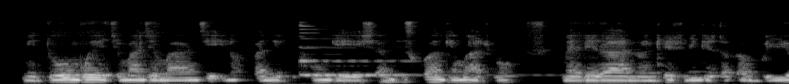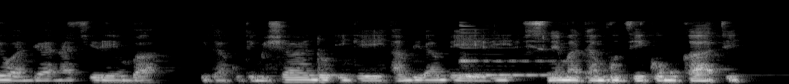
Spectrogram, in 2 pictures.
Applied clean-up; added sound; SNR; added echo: classical method WPE with log-MMSE.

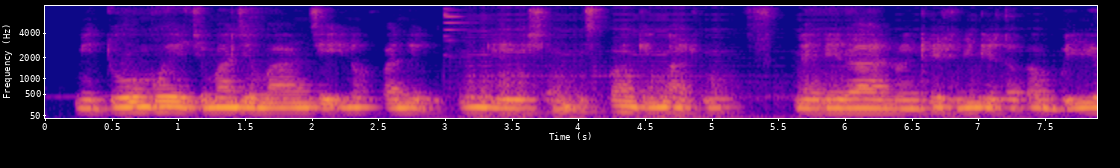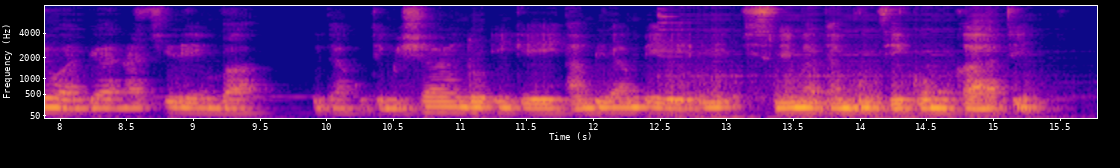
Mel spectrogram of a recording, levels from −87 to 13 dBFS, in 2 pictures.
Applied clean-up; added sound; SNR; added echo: neural separator model SepFormer DNS4.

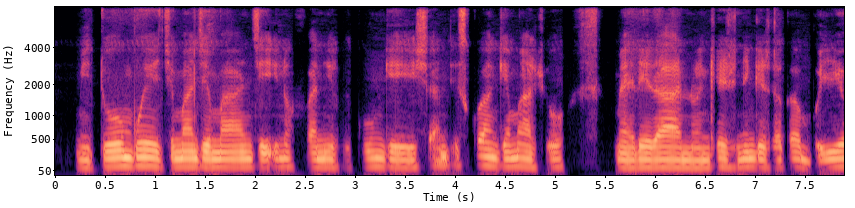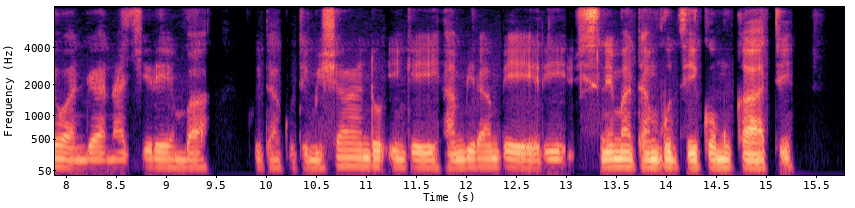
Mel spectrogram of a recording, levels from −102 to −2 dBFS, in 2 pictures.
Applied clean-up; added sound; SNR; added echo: none; none; none; none.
